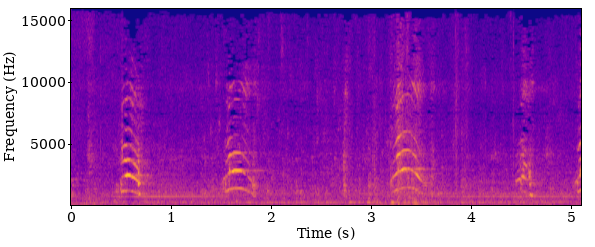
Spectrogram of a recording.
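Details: Ragdoll kittens born and raised uncaged in a home cattery in central Kansas: five high, arched meows, each rising then falling, spaced about a second apart over a steady low electrical hum.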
